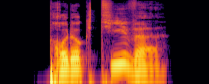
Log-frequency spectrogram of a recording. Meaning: inflection of produktiv: 1. strong/mixed nominative/accusative feminine singular 2. strong nominative/accusative plural 3. weak nominative all-gender singular
- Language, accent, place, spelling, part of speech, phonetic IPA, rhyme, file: German, Germany, Berlin, produktive, adjective, [pʁodʊkˈtiːvə], -iːvə, De-produktive.ogg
